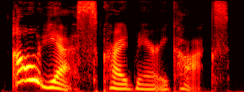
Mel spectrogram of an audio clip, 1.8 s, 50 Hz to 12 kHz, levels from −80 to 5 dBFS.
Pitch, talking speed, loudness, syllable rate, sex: 230 Hz, 165 wpm, -17 LUFS, 4.1 syllables/s, female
